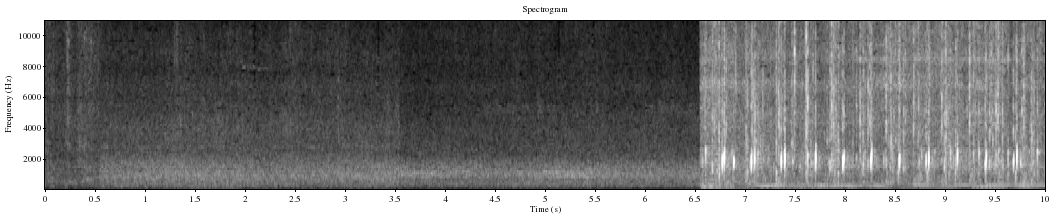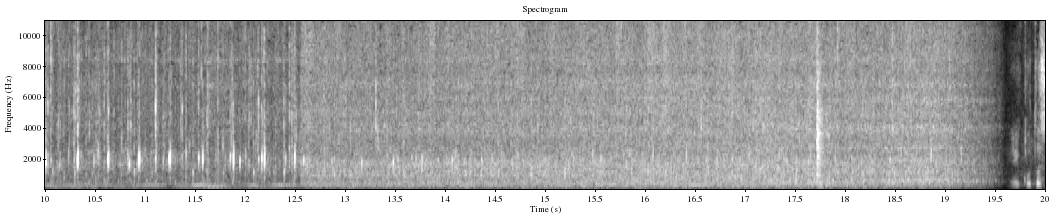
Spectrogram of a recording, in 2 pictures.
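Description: A low steady hum, then about six seconds in, upbeat music starts with a crowd clapping along in rhythm and applauding. The music and applause carry on at an even level until just before the end.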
